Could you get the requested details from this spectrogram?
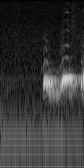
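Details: Brief sharp cooing by a female island collared dove, without the 'kuk' ending, meant to stir the male: quick mid-pitched notes starting after a half-second pause, steady hum underneath.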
